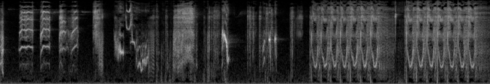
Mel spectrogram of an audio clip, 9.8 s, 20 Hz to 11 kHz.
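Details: On Ben Ricketts at 9 AM, 16 November 2022, a lyrebird sings close by: varied whistles and chatter, then a rapid, steady series of bouncing, looping notes repeated many times per second.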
